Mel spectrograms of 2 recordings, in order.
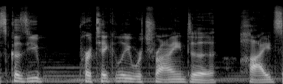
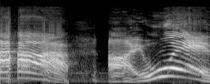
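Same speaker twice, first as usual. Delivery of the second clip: put-on gloating character voice; 9 semitones higher, 13 dB louder than usual. Voicing Xanathar hovering around the room after a win: voicing Xanathar gloating. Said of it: "hovers around the room a bit. It's like".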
